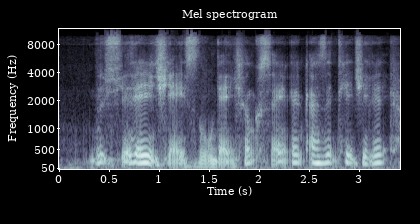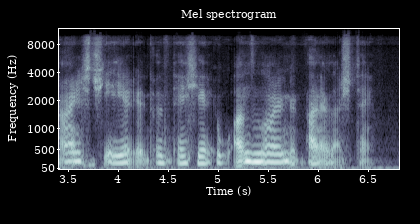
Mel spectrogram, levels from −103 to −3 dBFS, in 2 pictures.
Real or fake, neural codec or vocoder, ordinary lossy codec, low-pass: fake; autoencoder, 22.05 kHz, a latent of 192 numbers a frame, VITS, trained on many speakers; Opus, 24 kbps; 9.9 kHz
